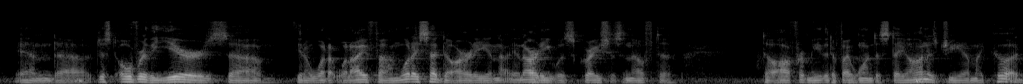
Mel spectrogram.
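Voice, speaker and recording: A very deep, low male voice with an American accent, fairly quick and fairly even in intonation, with audible room echo. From Southern California (West Covina). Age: 60s. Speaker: retiring baseball general manager. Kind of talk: press conference farewell speech. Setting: press conference. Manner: halting, many fillers.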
